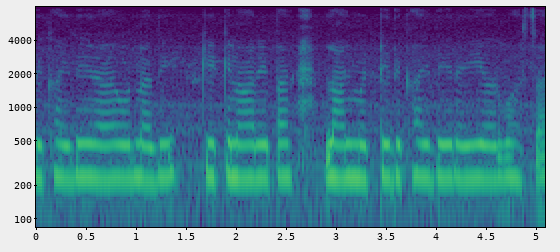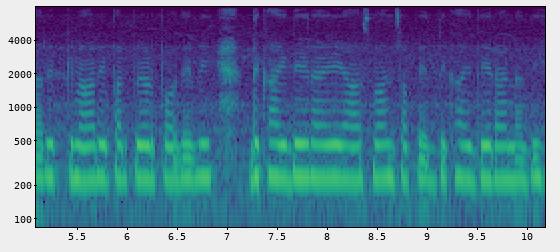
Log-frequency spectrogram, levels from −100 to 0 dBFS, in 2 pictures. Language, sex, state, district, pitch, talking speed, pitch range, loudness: Hindi, female, Chhattisgarh, Bastar, 230 Hz, 205 wpm, 225-235 Hz, -35 LUFS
